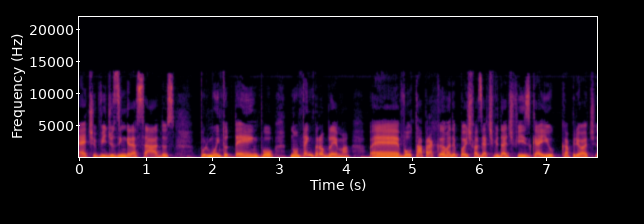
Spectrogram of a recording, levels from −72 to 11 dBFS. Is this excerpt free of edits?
yes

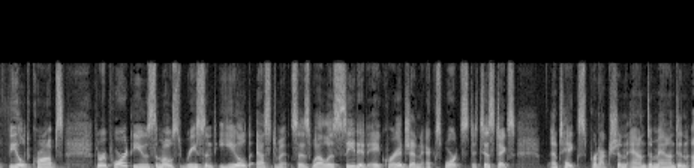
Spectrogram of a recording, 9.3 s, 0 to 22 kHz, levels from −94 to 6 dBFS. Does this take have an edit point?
yes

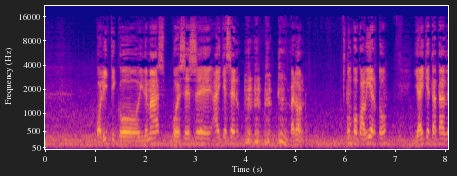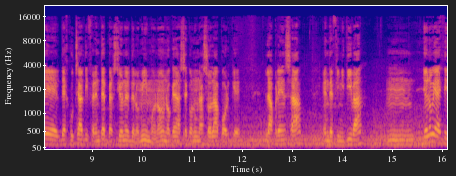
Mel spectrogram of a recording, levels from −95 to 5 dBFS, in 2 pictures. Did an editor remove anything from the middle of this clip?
no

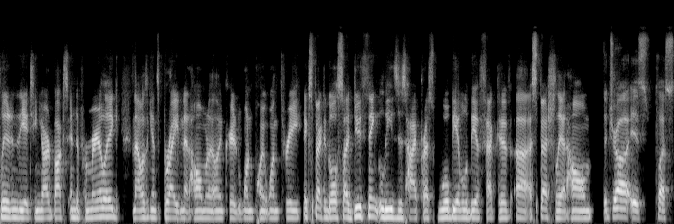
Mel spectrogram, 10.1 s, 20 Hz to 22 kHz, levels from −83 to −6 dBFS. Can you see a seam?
yes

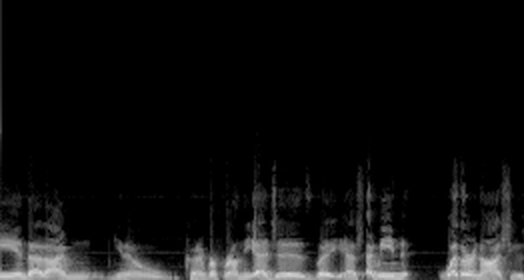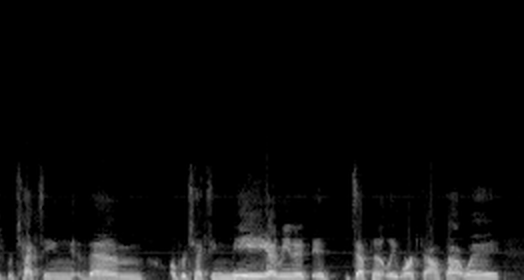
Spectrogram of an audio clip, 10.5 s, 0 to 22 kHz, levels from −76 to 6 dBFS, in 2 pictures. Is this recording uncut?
no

